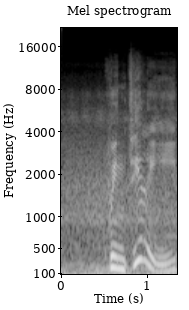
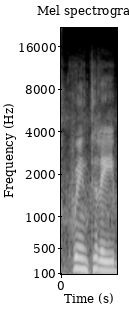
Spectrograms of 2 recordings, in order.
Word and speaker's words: Quintili: Now I'm saying Quintili because this is the local pronunciation. I normally pronounce Quintili, but I guess it's the same thing.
